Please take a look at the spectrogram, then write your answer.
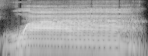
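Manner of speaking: wah with mouth open, sound through the nose; nasal vowel. Shown as a demonstration. Teacher showing the Jamaican nasal vowel, nasal wah. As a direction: push the wah up into your nose. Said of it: "The mouth stays open ... in your nose".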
